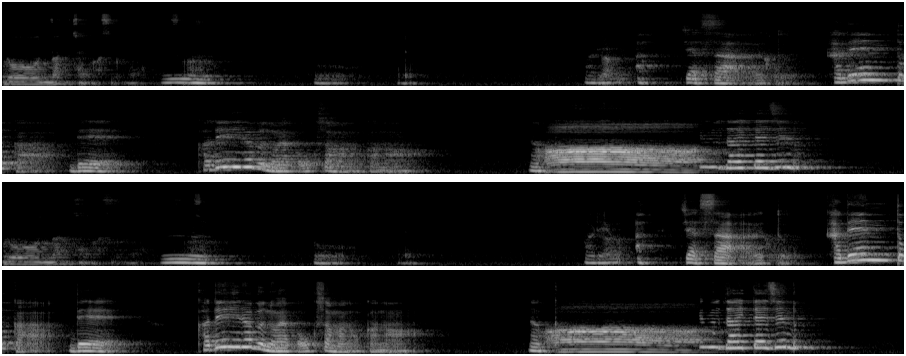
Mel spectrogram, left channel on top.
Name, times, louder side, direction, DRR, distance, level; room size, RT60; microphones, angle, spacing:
voice 1, 0.0-1.4 1.8-2.0 4.0-4.1 5.9-6.1 7.7-7.9 14.4-16.1, left 4 dB, 65° left, 7 dB, 0.4 m, -28 dB
voice 2, 1.6-2.2 3.1-3.4 5.8-6.4 6.8-7.9 8.2-10.2 11.0-13.1 14.3-14.4 16.0-17.0, right 2 dB, 50° right, 8 dB, 0.3 m, -27 dB
6.9 x 2.6 x 2.4 m, 0.97 s
head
